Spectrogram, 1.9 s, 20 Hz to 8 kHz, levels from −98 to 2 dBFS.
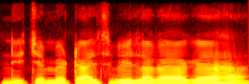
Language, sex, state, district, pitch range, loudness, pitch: Hindi, male, Jharkhand, Palamu, 155-165 Hz, -15 LUFS, 160 Hz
